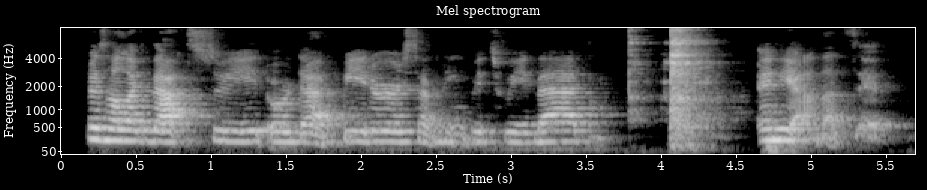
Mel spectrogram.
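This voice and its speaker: A woman speaks at a fairly slow pace with a Persian accent, her intonation monotone and flat, with audible echo in the room. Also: medium pitch for a woman. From Iran. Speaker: vlogger. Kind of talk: casual chat. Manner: halting.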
